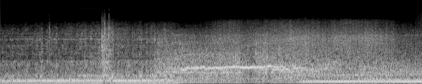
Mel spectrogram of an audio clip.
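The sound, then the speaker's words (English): A 1971 Plymouth Barracuda (Hemi-Cuda) muscle car engine in a Don Coscarelli film rumbles loudly, its deep growl shifting pitch as it revs, while a high tire squeal skids across the middle of the sound before the engine settles again. “And he cast one of the real stars of the film, that 71 Barracuda.”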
